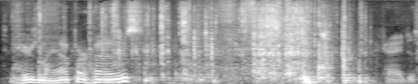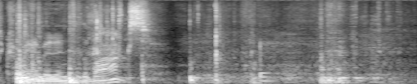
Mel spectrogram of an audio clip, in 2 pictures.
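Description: A rubber hose rubs and scrapes against a cardboard box.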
